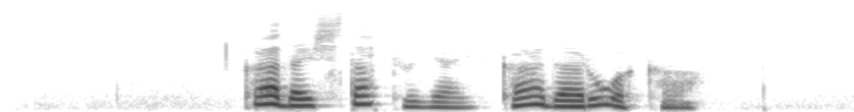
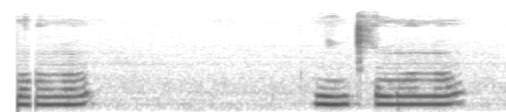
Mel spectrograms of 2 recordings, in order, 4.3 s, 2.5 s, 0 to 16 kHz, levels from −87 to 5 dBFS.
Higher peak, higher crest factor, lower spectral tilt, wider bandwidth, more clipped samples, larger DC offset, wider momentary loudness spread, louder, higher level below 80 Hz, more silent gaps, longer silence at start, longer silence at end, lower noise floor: about the same, -8 dBFS vs -8 dBFS; second, 20 dB vs 26 dB; first, -10 dB/octave vs -3 dB/octave; second, 7.4 kHz vs 11 kHz; neither; neither; first, 15 LU vs 10 LU; first, -27 LUFS vs -32 LUFS; about the same, -76 dBFS vs -76 dBFS; neither; first, 1.25 s vs 0.1 s; first, 0.8 s vs 0.2 s; first, -76 dBFS vs -63 dBFS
